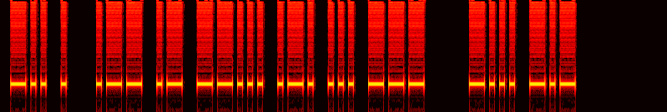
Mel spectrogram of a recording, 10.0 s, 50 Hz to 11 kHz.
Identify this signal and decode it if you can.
Morse code, heard as a keyed tone, about 16 wpm, 800 Hz. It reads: DE WA7RSO BK
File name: CW Code Groups @15WPM / QSOs / WD0BGP Spaced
